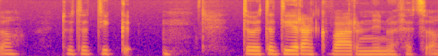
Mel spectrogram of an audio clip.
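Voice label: "diragfarn" Welsh, spoken word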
